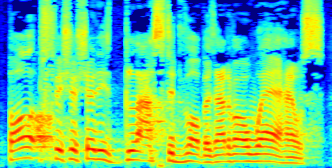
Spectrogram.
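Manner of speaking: high-pitched indignant command; acted outrage at normal volume; angry order. Angry deputy orders robbers out.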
